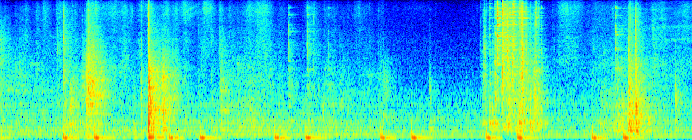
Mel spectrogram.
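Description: Metal cutlery and kitchen utensils clattering in a drawer as it is opened and rummaged through, with separate clinks and a louder, longer scraping rattle about five seconds in as a large kitchen knife is pulled out.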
